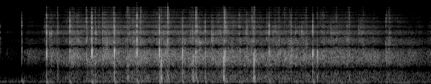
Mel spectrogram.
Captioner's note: clapping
